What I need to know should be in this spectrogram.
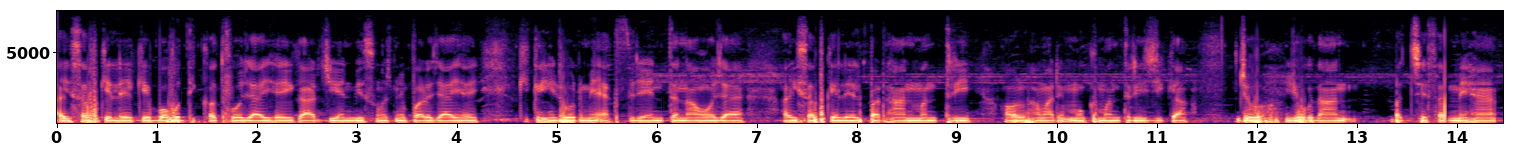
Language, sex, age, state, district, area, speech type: Maithili, male, 45-60, Bihar, Sitamarhi, rural, spontaneous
